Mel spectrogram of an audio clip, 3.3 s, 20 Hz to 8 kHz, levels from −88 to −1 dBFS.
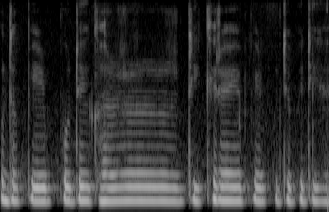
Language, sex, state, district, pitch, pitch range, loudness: Hindi, female, Bihar, East Champaran, 190 Hz, 190-195 Hz, -35 LUFS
